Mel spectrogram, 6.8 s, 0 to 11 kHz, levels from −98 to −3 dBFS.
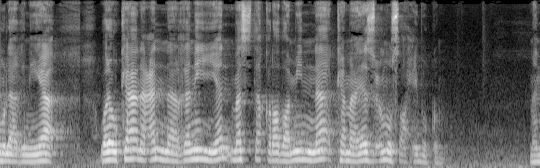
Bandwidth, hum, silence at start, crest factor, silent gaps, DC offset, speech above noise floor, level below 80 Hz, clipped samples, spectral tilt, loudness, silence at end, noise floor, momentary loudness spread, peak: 11 kHz; none; 0 s; 18 dB; none; under 0.1%; 27 dB; -46 dBFS; under 0.1%; -4 dB/octave; -17 LUFS; 0 s; -45 dBFS; 16 LU; 0 dBFS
